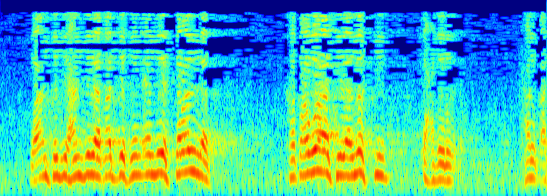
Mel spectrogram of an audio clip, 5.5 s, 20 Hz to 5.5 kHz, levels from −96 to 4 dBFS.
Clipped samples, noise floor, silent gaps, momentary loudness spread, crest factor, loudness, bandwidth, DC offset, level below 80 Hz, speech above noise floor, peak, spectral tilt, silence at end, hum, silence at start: under 0.1%; -40 dBFS; none; 14 LU; 16 dB; -17 LUFS; 4.9 kHz; under 0.1%; -52 dBFS; 25 dB; 0 dBFS; -9 dB/octave; 0 s; none; 0.3 s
